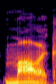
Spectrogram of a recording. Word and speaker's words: Malik: I like the soft A.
